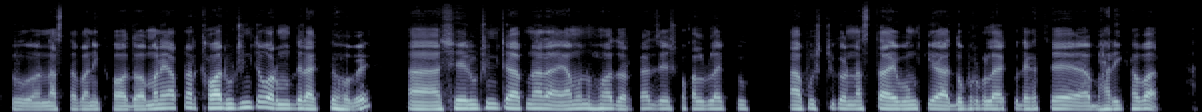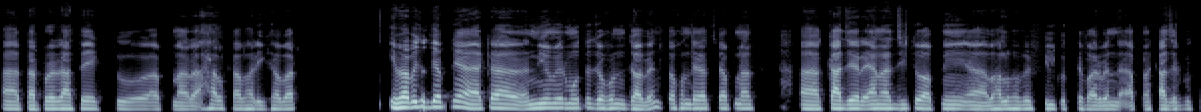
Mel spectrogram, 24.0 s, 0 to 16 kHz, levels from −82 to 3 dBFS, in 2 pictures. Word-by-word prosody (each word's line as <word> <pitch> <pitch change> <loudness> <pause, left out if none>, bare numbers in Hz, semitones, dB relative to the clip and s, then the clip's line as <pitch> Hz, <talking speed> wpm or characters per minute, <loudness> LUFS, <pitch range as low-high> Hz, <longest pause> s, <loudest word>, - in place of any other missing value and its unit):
একটু 110 - -10 0.2
আ - - -2
নাস্তা-পানি 110 +1 -3
খাওয়া-দাওয়া। 105 0 0
মানে 130 - +3
আপনার 155 +2 -2
খাওয়ার 145 +1 +6
রুটিনটাও 165 +4 +1
ওর 140 - +3
মধ্যে 130 +1 0
রাখতে 115 +4 -1
হবে। 110 +6 0 0.5
আ - - +4 0.3
সে 135 - +1
রুটিনটা 140 +2 0
আপনার 135 0 0
আ - - 0
এমন 130 +2 0
হওয়া 130 0 +1
দরকার 115 +4 -5
যে 125 - -2
সকালবেলা 125 0 -2
একটু 125 +2 -10 0.5
আ - - +2
পুষ্টিকর 135 0 -3
নাস্তা, 125 +2 -1
এবং 120 +1 +1
কি 130 - -5
আ - - +4
দুপুরবেলা 120 +1 -1
একটু 115 - -21
দেখা 120 0 0
যাচ্ছে 125 +1 -5 0.5
ভারী 115 +1 0
খাবার। 125 0 +1 0.5
আ - - +1 0.2
তারপরে 120 +1 +1
রাতে 120 +1 -1
একটু 120 +2 -11 0.4
আপনার 110 -1 -5 0.2
হালকা 125 -3 -2
ভারী 115 -1 -2
খাবার। 120 +1 -1 1.0
এভাবে 165 +3 +9
যদি 180 0 +2
আ - - +7
আপনি 185 +2 -6 0.2
একটা 145 +3 +1 0.4
নিয়মের 150 0 +2
মধ্যে 145 +1 -2
যখন 140 0 +1
যাবেন, 120 +4 +2
তখন 140 0 -1
দেখা 135 0 +2
যাচ্ছে 135 +1 -12
আপনার 135 0 -2 0.6
আ - - +3 0.2
কাজের 130 0 +5
এনার্জিটাও 130 0 +1
আপনি 130 +2 -3 0.3
আ - - 0 0.2
ভালোভাবে 125 +1 +1
ফিল 125 -1 -2
করতে 120 0 -7
পারবেন। 115 0 0 0.2
আপনার 115 0 -7
কাজের 115 -1 0
প্রতি 120 -1 -11
125 Hz, 170 wpm, -23 LUFS, 115-135 Hz, 1.0 s, এভাবে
